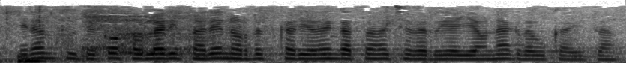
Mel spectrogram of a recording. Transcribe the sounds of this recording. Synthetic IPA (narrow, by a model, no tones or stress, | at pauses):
e̞ɾant͡sut̪e̞ko̞ʝawɾlaɾit͡saɾe̞no̞ɾðe̞skaɾiaðe̞ŋɡat͡saɣat͡ʃe̞β̞e̞riaʝawnakd̪awkait͡sa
